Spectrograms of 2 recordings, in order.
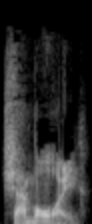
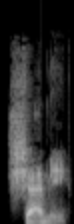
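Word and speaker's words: chamois: You tend to think shamoy if you were going to convert it right to English. So here we go. We got the s is gone. But the correct word is shammy.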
